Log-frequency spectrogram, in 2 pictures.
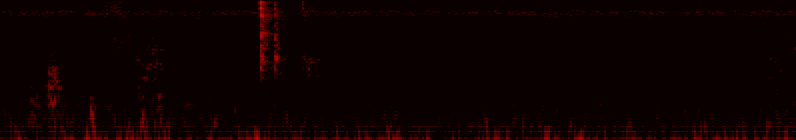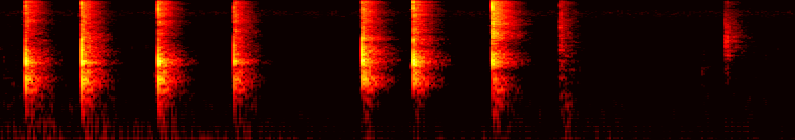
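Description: A quick, uneven run of about nine sharp taps or clicks on something hard, starting about four seconds in and lasting a little over three seconds.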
